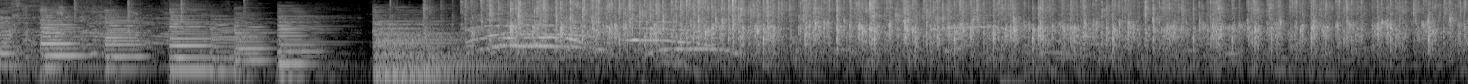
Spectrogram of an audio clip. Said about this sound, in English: Now you can give me applause, but please don't give me the clap.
